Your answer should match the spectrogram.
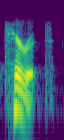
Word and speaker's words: tarot: And he goes, you realize no one pronounces that right. It wasn't popular then, Susan. He said, they call it tarot. They don't know not to pronounce the T.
